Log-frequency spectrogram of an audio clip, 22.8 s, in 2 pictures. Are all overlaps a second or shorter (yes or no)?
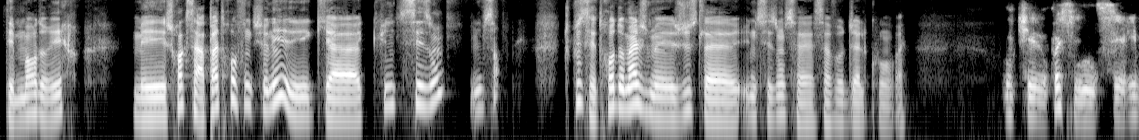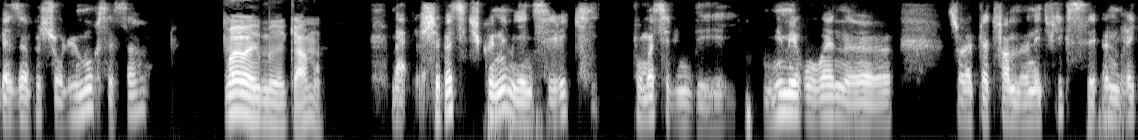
yes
